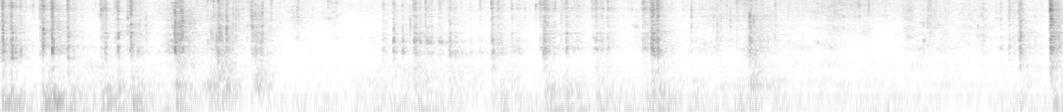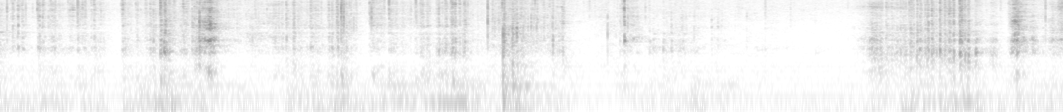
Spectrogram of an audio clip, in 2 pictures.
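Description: A solid oval cream-colored bar of soap is held in the hand while a metal box-cutter blade cuts and scrapes along its edges. It makes a quick run of crisp, bright, dry scraping clicks and short shaving strokes. A few brief pauses are followed by a denser burst of scraping near the end.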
